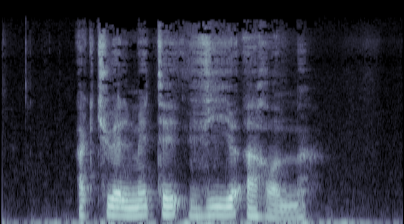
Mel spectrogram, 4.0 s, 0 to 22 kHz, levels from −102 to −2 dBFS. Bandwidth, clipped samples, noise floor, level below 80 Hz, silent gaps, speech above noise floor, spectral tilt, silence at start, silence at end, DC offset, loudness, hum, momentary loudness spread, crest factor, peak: 16 kHz; under 0.1%; -55 dBFS; -54 dBFS; none; 28 dB; -5 dB/octave; 0.35 s; 0.35 s; under 0.1%; -28 LUFS; none; 11 LU; 16 dB; -12 dBFS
